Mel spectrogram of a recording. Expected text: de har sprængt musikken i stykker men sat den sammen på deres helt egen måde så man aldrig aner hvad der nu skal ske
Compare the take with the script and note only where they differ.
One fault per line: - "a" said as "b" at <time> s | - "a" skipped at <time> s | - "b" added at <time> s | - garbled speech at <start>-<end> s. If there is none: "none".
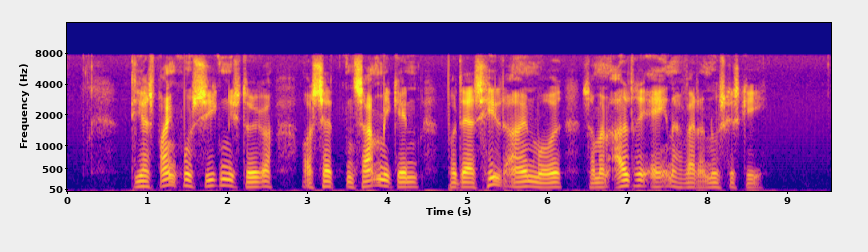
- "men" said as "og" at 2.9 s
- "igen" added at 4.0 s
